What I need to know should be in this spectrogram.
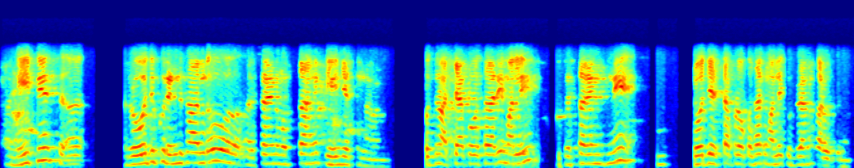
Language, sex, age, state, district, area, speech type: Telugu, male, 18-30, Telangana, Hanamkonda, urban, conversation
